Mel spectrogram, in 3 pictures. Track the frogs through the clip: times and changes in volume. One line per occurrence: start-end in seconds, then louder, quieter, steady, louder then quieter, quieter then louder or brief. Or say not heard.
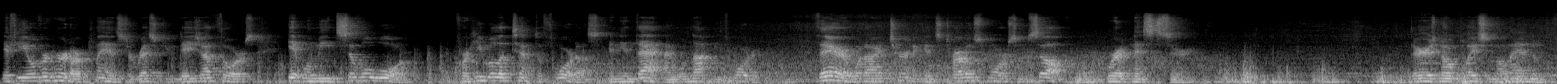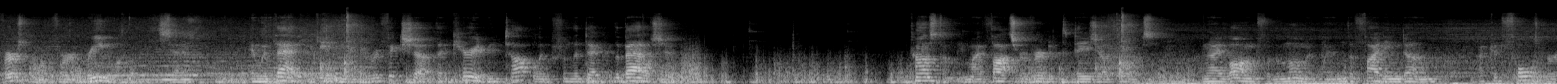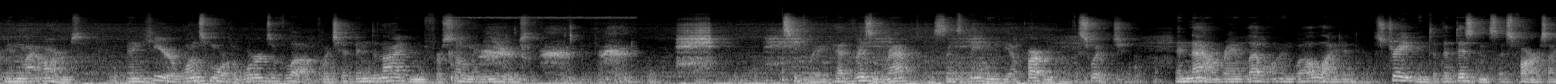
not heard.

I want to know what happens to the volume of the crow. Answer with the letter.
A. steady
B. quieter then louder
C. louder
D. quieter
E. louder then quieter
D.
